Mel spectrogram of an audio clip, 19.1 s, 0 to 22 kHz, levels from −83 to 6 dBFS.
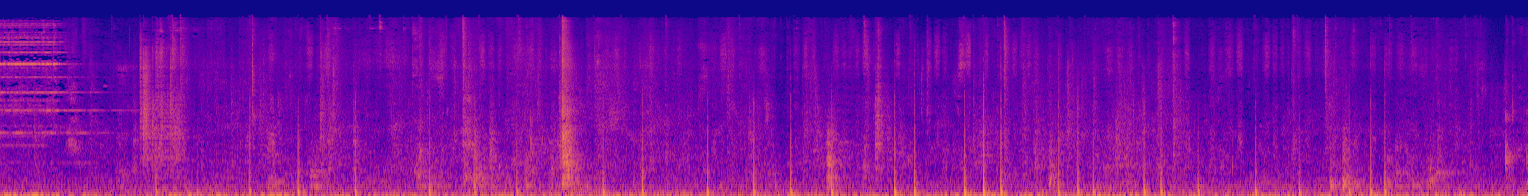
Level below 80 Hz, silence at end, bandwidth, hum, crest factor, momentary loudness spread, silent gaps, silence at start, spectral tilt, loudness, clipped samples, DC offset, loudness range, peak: -36 dBFS; 0 s; 17 kHz; none; 26 dB; 14 LU; none; 0 s; -3 dB/octave; -31 LUFS; under 0.1%; under 0.1%; 5 LU; -4 dBFS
